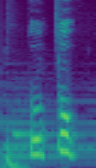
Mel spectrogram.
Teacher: Jadi ada hambatan di kedua bibir. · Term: bilabial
